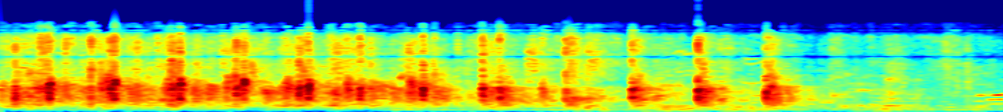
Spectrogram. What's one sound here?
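An audience claps its hands.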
